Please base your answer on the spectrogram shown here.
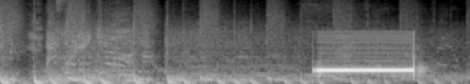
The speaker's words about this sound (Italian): Io farei una telefonatina a questi signori del CARC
